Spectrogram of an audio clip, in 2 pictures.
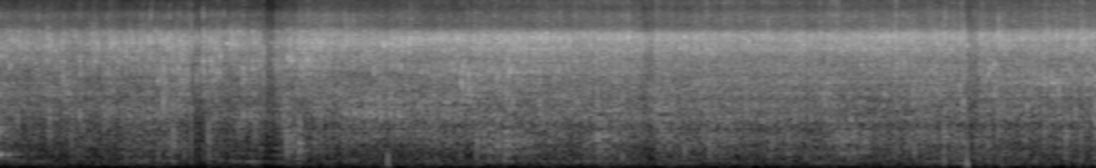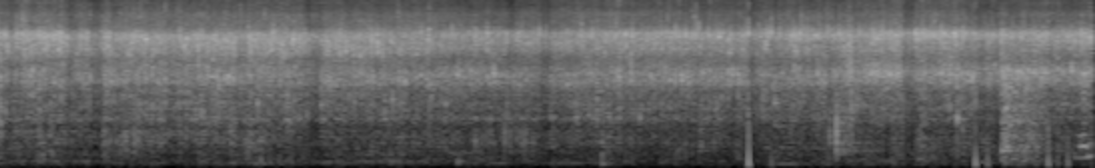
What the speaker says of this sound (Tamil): கடுகு பொரிஞ்சிச்சு இப்போ இந்த மிளகா போட்டுக்கலாம் பூண்டு நெல்லிக்காயும் அதுவும் சேர்த்துக்கலாங்க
